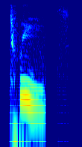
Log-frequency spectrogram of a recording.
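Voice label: "tweeds", English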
